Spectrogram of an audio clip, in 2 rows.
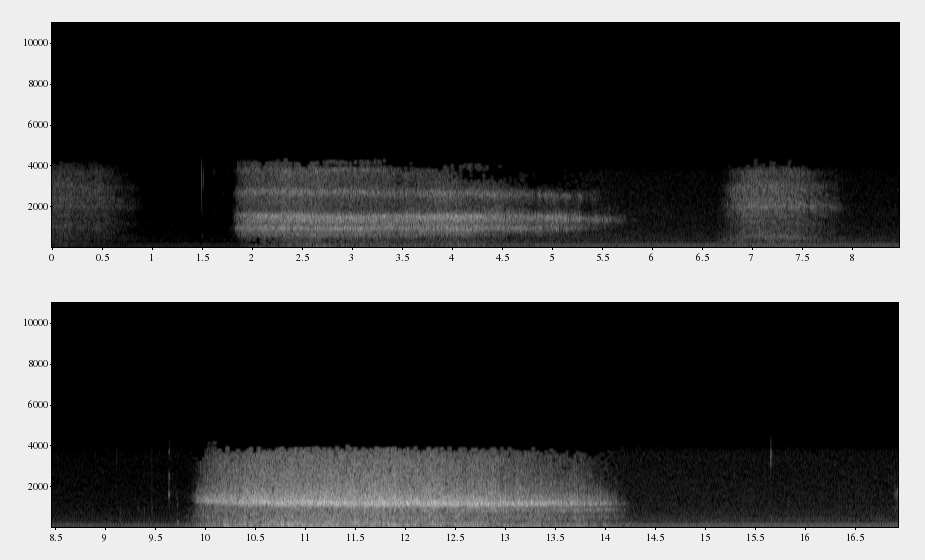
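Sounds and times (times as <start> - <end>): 
slow deep breathing in through the nose and out through the mouth: 0.0 - 1.0, 1.8 - 5.8, 6.7 - 8.0, 9.8 - 14.3.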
